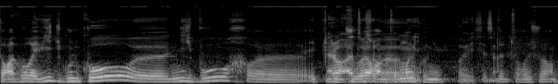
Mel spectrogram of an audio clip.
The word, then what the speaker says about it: Nijboer: Donc Nijbourg, ça s'écrit Nijboer. Donc il y en a beaucoup qui le prononcent mal.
